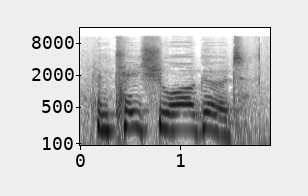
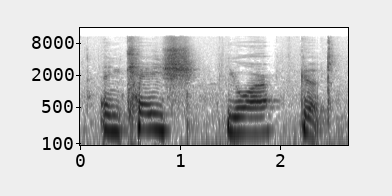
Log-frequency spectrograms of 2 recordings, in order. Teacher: S with Y gives sh sound.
